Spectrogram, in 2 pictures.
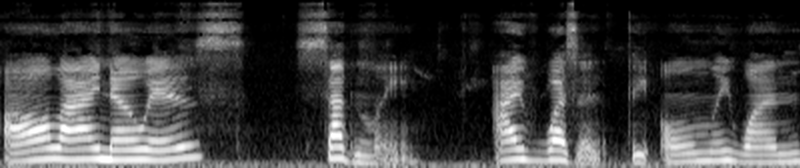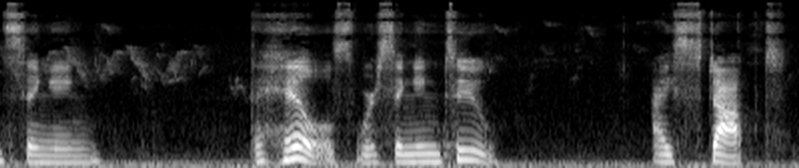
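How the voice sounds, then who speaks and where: Female storybook reader, teacherly, very unhurried, mid-pitched, expressive phrasing for children. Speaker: elementary teacher reading a picture book aloud. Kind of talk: storybook read-aloud narration for children. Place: outdoors.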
